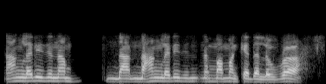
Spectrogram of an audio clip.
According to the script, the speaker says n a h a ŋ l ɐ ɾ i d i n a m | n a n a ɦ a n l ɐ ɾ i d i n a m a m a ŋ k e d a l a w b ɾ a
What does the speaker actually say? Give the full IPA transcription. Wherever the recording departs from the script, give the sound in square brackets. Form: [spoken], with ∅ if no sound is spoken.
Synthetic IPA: n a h a ŋ l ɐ ɾ i d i n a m | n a n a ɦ a [ŋ] l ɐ ɾ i d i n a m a m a ŋ k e d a l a w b ɾ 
